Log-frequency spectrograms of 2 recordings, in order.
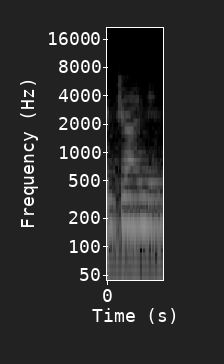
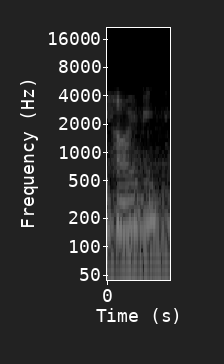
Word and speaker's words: Jaime: And he said, well, you in the States say Jamie, but it's really Jaime.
